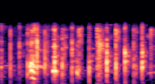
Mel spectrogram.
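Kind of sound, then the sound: human body sound, hand clapping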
